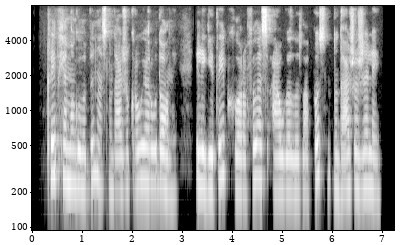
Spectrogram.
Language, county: Lithuanian, Klaipėda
